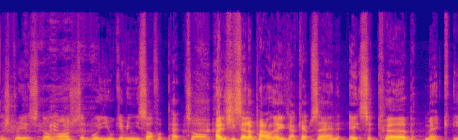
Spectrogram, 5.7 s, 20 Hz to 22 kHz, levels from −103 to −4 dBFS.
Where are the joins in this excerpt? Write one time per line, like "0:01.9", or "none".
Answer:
0:02.6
